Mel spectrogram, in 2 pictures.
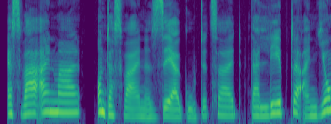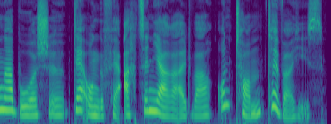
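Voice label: german female narration; voice demos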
